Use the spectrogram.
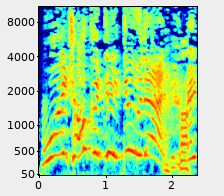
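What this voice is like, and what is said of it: Mock outraged anime fan voice. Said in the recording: “my anime fan impression”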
